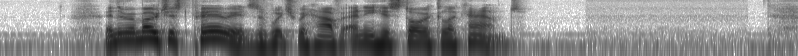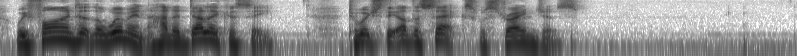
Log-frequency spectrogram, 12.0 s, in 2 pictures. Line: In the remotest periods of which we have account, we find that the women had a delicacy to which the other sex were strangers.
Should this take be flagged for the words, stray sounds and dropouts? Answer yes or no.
yes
